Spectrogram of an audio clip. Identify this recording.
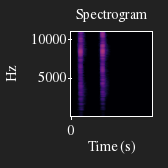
Button Click 05
The click of a small button being pressed and released.
The button belongs to a tape cassette player.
